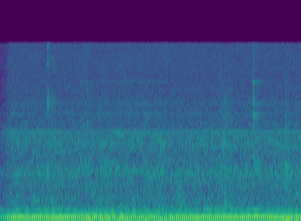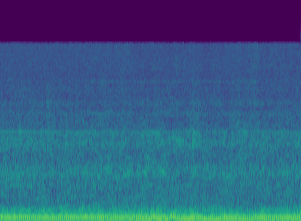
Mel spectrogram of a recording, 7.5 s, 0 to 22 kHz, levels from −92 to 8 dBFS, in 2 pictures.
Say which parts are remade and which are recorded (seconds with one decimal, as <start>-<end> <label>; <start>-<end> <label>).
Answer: 0.0-1.0 recorded; 1.0-2.1 remade; 2.1-4.9 recorded; 4.9-7.0 remade; 7.0-7.5 recorded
